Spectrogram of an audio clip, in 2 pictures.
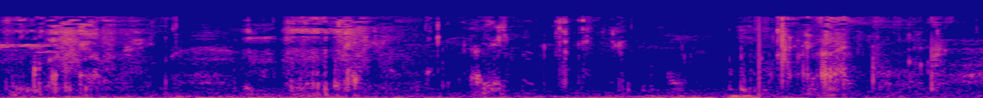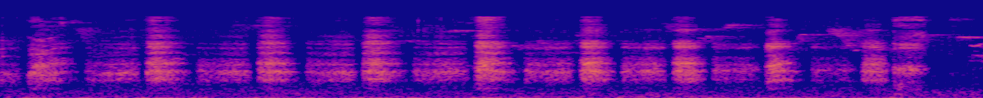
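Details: A dog drinking in hot summer: quick, wet lapping clicks repeated a little over twice per second, growing steadier in the second half after louder, muffled low rumbling at the start.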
